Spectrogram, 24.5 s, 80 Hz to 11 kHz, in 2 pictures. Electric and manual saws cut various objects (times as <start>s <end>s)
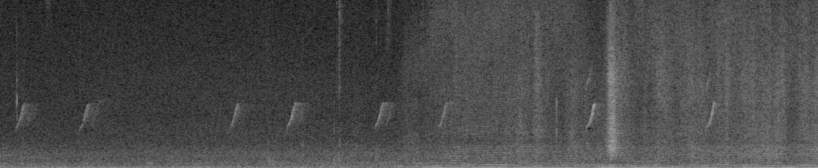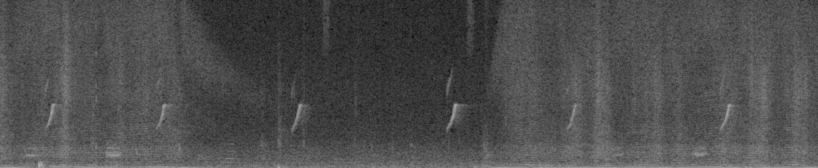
6.1s 15.6s, 19.5s 24.5s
